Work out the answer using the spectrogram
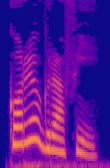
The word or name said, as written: koreografi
